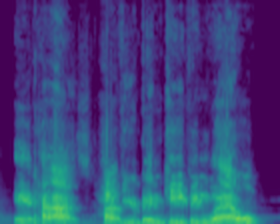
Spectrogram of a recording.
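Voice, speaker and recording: A man puts on a robotic character voice, pitched high, speaking at a fairly slow pace with faint music in the background. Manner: polite, courteous.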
